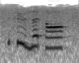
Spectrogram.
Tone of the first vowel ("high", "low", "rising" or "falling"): falling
